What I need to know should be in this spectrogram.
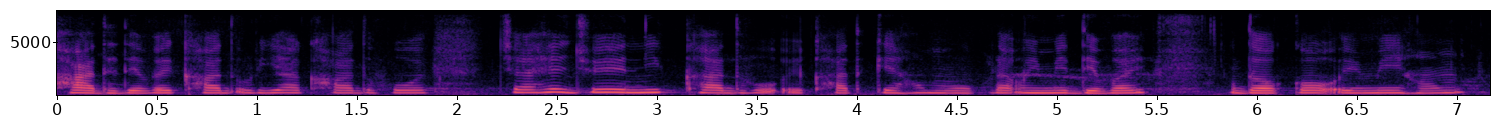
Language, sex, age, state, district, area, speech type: Maithili, female, 30-45, Bihar, Muzaffarpur, rural, spontaneous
